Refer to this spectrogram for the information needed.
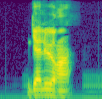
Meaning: titfer (hat)
- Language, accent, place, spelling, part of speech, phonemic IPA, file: French, France, Lyon, galurin, noun, /ɡa.ly.ʁɛ̃/, LL-Q150 (fra)-galurin.wav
